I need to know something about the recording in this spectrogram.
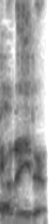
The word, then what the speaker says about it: Dunedin: Is that how you pronounce it? No, that'll do though. Okay. Dunedin.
